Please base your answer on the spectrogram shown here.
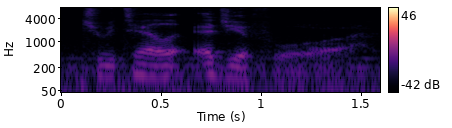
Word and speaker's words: Chiwetel Ejiofor: can never say his name Chiwetel Ejiofor right yeah the very talented african-american actor and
